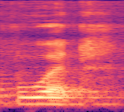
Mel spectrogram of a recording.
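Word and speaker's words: poor: ओ के जगह पे तो ये हो जाएगा पुअर तो आपको पता चल जाएगा कि हां प्रोनंसिएशन इसका यही होगा पुअर ही होगा अब देखिए यहां पे ये बेसिक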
